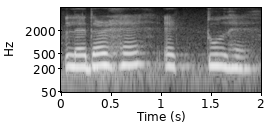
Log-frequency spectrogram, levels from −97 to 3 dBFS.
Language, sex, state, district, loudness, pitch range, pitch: Hindi, female, Assam, Hailakandi, -14 LUFS, 225-250 Hz, 235 Hz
